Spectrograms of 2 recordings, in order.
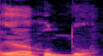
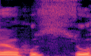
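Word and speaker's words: يحض: যে ভুলটা করে ওয়ালা ইয়াহুদ্দু, এই শব্দের উচ্চারণ করে এখানে সাদের পরের হরফ জোয়াত এসেছে। ওয়ালা ইয়াহুসসু হবে, তারা বলে ওয়ালা ইয়াহুদু, ওয়ালা ইয়াহুদু বলে আলা তাআমিল মিসকিন।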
